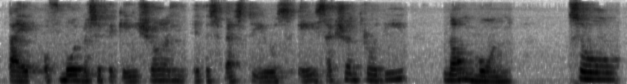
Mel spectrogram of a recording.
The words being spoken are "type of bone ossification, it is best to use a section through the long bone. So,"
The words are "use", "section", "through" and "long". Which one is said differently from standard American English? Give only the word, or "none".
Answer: through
